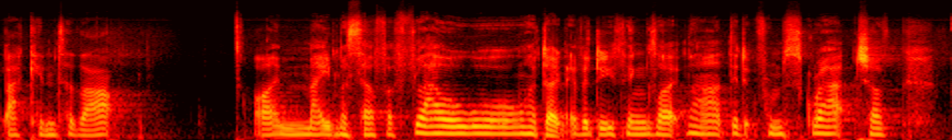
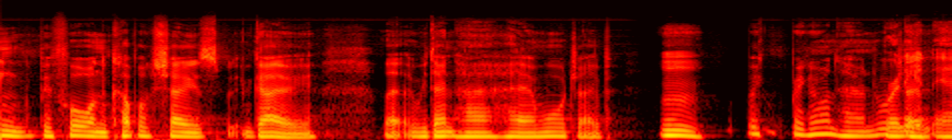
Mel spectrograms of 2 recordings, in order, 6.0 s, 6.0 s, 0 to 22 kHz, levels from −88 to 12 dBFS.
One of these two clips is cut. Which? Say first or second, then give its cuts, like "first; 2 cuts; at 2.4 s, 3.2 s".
first; 1 cut; at 1.5 s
